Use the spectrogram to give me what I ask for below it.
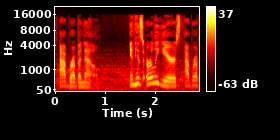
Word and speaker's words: Abrabanel: the rabbis of God favoring the pronunciation abrabanel in his early years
